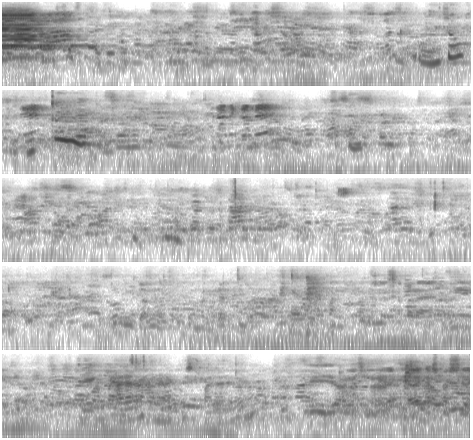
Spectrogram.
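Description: A young man and others close by talk and call out excitedly.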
